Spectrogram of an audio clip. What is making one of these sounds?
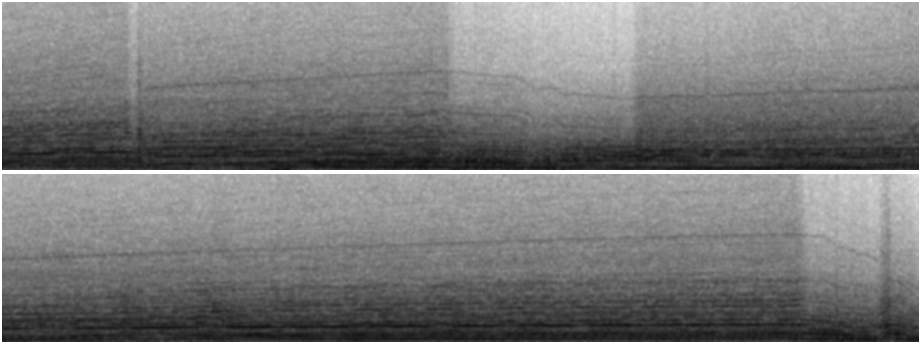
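A racing car engine roars loudly, rising in pitch as it speeds up and dropping as it shifts gear.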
